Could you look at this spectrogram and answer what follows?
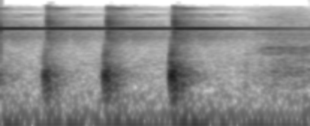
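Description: Three bright, ringing strikes on orchestra bells sounding the higher E flat, evenly spaced and close, each with a sharp attack and a shimmering decay, the last one fading out alone.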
